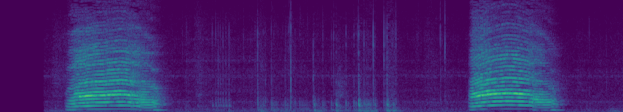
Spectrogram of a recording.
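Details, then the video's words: A male Siamese cat, shut behind a door and left alone after someone he follows goes downstairs, gives two loud, drawn-out, nasal meows, each ending in a falling tail. "Noisy loud siamese cat Sean! うるさい鳴き声のシャム猫ショーン"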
